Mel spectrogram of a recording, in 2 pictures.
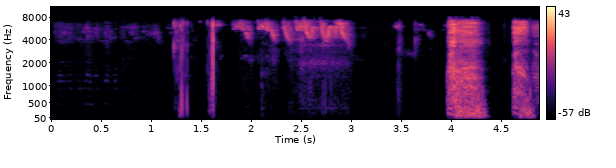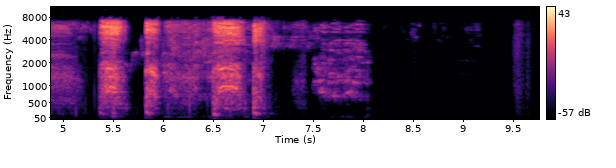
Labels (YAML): expert_labels:
- quality: poor
  cough_type: unknown
  dyspnea: false
  wheezing: false
  stridor: false
  choking: false
  congestion: false
  nothing: true
  diagnosis: healthy cough
  severity: pseudocough/healthy cough
gender: female
respiratory_condition: true
fever_muscle_pain: false
status: COVID-19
